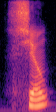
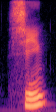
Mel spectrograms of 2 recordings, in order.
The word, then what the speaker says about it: 行: But we use velar nasal or back nasal, which means the position of pronunciation is at the back part of your mouth.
